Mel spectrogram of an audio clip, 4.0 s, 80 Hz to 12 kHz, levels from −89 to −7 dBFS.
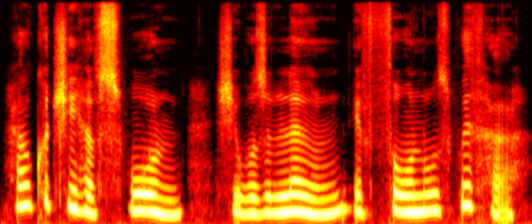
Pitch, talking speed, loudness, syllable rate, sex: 215 Hz, 195 wpm, -15 LUFS, 4.1 syllables/s, female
